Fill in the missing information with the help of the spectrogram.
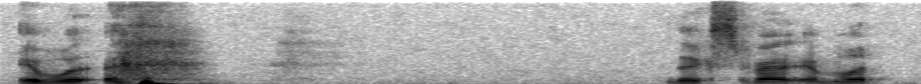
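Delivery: breaking into real laughter mid-line; laughing. Real, not acted. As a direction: crack up while reading.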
